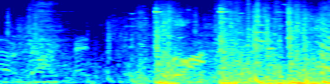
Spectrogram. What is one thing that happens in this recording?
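A game weapon fires rapid energy shots.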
